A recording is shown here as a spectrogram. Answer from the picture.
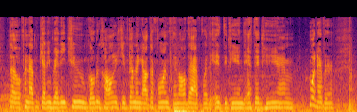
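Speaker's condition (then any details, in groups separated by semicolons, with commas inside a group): Deafness; genetic hereditary nerve deafness, born hearing or hard of hearing, profoundly deaf by age five; cochlear implants for a couple of years, bypass damaged nerve, formerly hearing aids, groups still hard; deaf-sounding voice, mistaken for drunk slurring, sometimes taken as German accent, speech learned while hearing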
